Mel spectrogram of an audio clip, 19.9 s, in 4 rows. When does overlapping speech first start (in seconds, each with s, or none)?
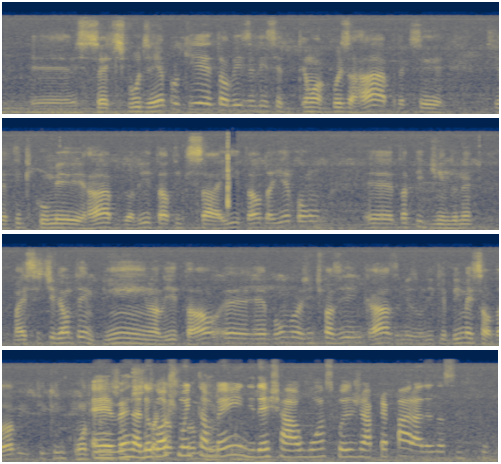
15.8 s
